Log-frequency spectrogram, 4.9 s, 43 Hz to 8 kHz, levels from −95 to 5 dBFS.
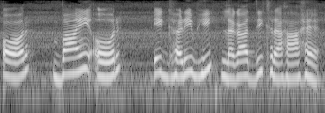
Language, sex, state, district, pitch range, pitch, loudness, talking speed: Hindi, female, Jharkhand, Deoghar, 225-275 Hz, 240 Hz, -11 LUFS, 120 wpm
